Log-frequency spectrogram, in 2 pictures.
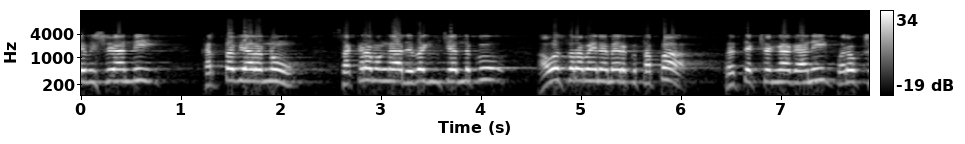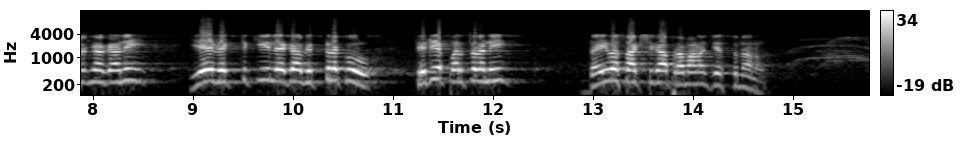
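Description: A man speaks loudly and steadily into a microphone, heard through loudspeakers.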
